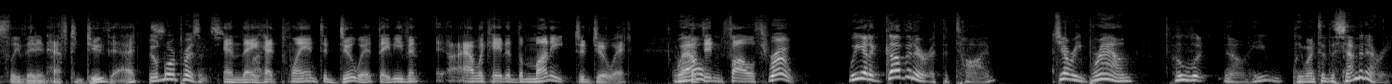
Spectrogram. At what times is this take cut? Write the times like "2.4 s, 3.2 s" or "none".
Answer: 1.5 s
